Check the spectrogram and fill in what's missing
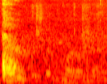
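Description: A child gives a short, close cough at the start, followed by a quieter throaty tail and faint voice sounds.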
